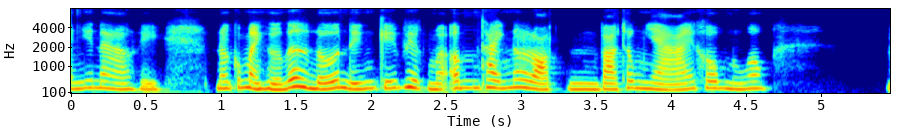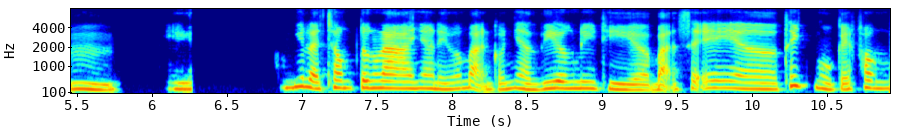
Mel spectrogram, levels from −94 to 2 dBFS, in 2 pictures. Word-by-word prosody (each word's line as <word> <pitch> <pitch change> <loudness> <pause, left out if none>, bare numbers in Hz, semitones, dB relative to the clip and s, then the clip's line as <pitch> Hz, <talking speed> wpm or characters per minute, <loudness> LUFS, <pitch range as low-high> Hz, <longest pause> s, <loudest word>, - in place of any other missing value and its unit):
như 230 +4 -3
nào 210 -4 -2
thì 100 0 -3 0.4
nó 230 0 -1
cũng 260 +2 -2
ảnh 220 -3 +4
hưởng 190 -2 +3
rất 285 - +7
là 285 - +7
lớn 225 +3 +3
đến 210 +2 +1
cái 240 0 -2
việc 265 -5 +3
mà 195 -1 0
âm 245 +3 -2
thanh 250 -2 +1
nó 265 0 +2
lọt 195 -4 +3 0.3
vào 200 -1 +4
trong 235 +3 -3
nhà 195 -4 0
hay 200 +4 -1
không, 235 -2 -2
đúng 205 0 -1
không? 230 0 -2 0.8
Ừm. 200 -4 0
Thì 200 - -14 1.0
không 250 0 -6
biết 290 - +3
là 240 -5 +3
trong 240 +2 -1
tương 245 -1 +2
lai 230 -2 +4
nha, 230 0 -1
nếu 205 -1 0
mà 215 - -3
bạn 240 -3 -2
có 200 - -4
nhà 220 -1 0
riêng 230 +4 +1
đi 230 -1 0
thì, 195 -4 +1
ờ, 180 -1 -1
bạn 195 - -2
sẽ, 245 +4 -3
ờ, 210 -3 0
thích 320 -3 0
một 215 -4 -1
cái 195 - -2
phong 235 -3 -1
230 Hz, 275 wpm, -22 LUFS, 205-245 Hz, 1.0 s, rất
